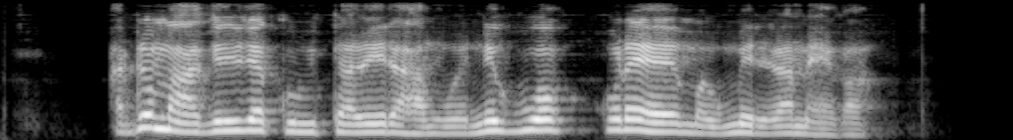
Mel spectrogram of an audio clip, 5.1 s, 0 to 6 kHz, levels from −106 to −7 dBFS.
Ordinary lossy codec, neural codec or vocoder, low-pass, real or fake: none; codec, 16 kHz, 8 kbps, FunCodec, trained on LibriTTS, 25 frames a second; 5.4 kHz; fake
